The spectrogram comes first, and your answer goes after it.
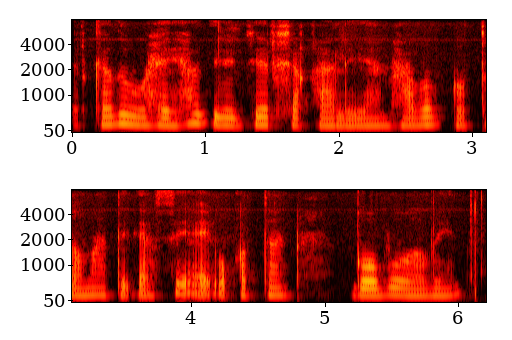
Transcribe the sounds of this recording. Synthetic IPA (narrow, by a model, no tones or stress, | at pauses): ʃɪrkʰɐðʊwɑħɑjɦɐd̪ijɞt͡ʃɛːrʃɑqɑːlɛjaːnɦɐβɐbɔt̪ʰɔmat̪ʰɪɣɐsɪ̰ʔɛ̰jʔʊ̰qɑb̚t̪ʰaːŋ | ɡɔːβɔwɑːwɛːn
